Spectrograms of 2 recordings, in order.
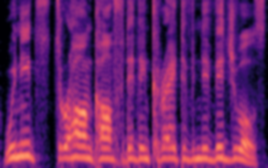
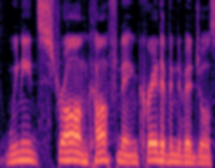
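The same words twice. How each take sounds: First: It is said in a put-on Russian accent. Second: It is said in the speaker's plain accent.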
